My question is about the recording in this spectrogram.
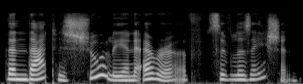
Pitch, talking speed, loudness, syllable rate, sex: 230 Hz, 160 wpm, -20 LUFS, 5.5 syllables/s, female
